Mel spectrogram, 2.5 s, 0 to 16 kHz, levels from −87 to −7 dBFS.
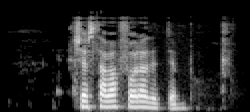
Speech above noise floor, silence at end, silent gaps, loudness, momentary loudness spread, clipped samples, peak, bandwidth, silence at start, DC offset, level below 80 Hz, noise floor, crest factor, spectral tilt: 50 dB; 0.25 s; none; -16 LUFS; 23 LU; under 0.1%; 0 dBFS; 9.4 kHz; 0.75 s; under 0.1%; -66 dBFS; -65 dBFS; 18 dB; -4 dB/octave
